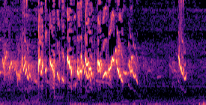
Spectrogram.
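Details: Lemon-bellied white-eye, a trained singer used as a master recording, singing after being prompted with ciak-ciak sounds: a fast run of high, sharp, twisting chirps for about two and a half seconds, then a pause and one more short note.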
